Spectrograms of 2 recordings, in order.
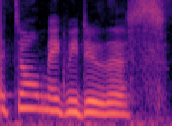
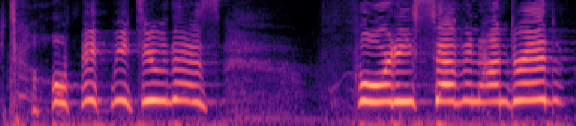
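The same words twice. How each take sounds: First: Said in the usual way. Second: High, louder, laughing whine; whiny mock plea. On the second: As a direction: beg like a playful child, pitch way up. Repeats begging for lower price.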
